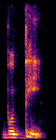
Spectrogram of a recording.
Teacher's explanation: The Mahapranas, wherever you see, like, for example, Buddhi, use a little more aspiration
